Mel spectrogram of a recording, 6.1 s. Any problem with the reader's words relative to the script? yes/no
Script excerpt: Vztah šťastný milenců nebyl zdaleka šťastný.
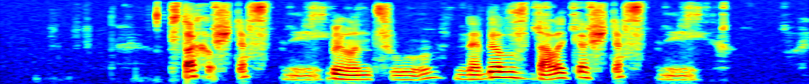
no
